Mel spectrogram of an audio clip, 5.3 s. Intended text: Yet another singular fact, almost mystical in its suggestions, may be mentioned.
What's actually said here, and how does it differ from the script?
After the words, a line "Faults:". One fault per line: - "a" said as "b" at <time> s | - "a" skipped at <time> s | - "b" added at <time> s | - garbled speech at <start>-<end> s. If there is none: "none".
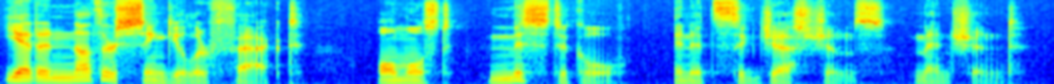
Yet another singular fact, almost mystical in its suggestions, mentioned.
Faults:
- "may be" skipped at 4.4 s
